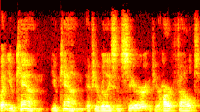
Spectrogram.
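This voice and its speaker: Fairly even intonation from a man, plus audible room echo. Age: 60s. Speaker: business executive and author. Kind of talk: interview. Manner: halting.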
